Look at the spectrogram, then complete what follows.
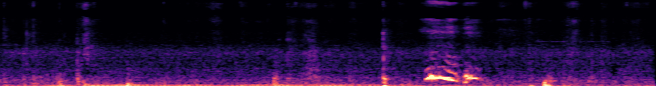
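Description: A toddler's short, wavering laugh about four seconds in, over a faint low rumble and a few soft knocks.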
